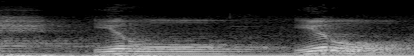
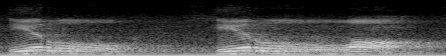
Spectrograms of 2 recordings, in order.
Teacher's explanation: Ketika hir ujung lidahnya naik ke gusi atas.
